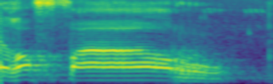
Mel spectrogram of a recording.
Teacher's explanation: Pangkal lidah diangkat, bibir membantu, far.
